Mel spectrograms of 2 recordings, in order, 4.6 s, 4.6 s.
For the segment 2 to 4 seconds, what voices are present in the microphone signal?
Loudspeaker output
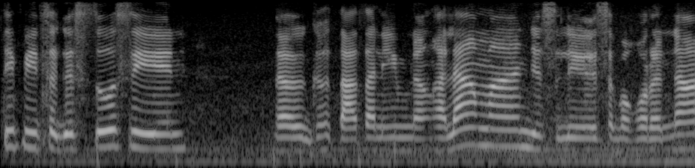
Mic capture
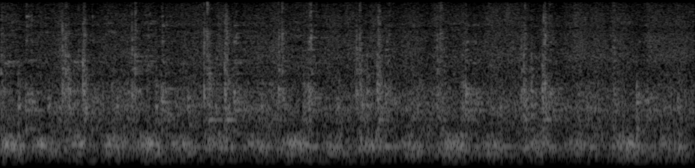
neither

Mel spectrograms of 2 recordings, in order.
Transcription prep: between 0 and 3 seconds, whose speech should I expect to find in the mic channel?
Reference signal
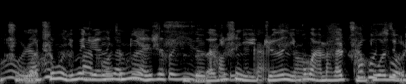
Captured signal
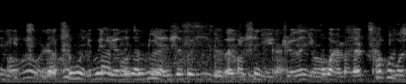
echo only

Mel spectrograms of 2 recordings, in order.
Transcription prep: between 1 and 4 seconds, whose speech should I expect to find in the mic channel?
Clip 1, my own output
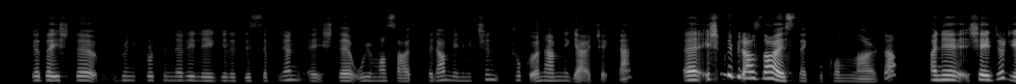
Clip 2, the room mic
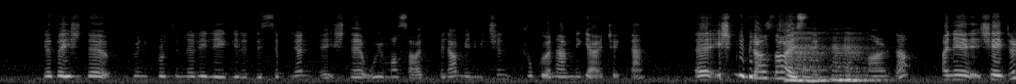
echo only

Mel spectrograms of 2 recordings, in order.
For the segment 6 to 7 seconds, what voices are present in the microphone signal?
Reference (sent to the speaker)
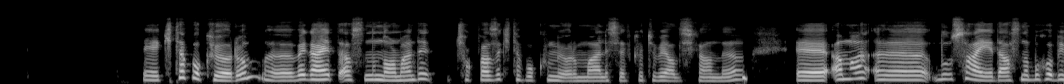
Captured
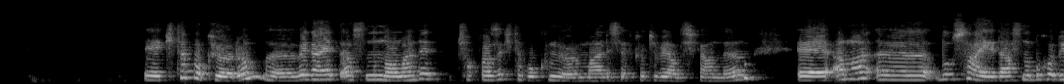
echo only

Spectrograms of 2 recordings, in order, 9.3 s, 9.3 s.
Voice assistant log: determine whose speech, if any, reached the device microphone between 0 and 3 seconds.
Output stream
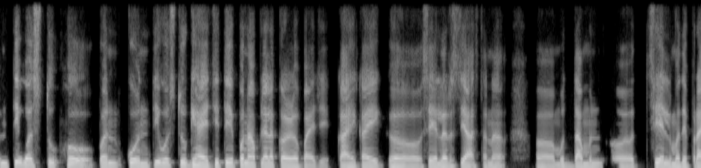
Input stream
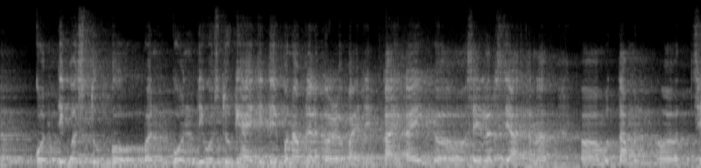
echo only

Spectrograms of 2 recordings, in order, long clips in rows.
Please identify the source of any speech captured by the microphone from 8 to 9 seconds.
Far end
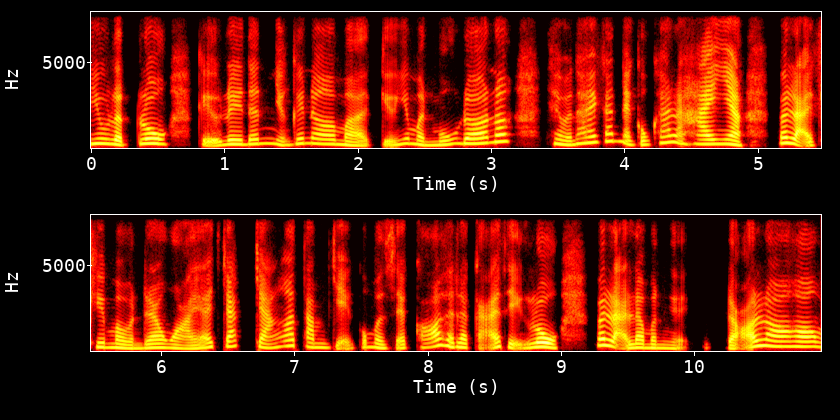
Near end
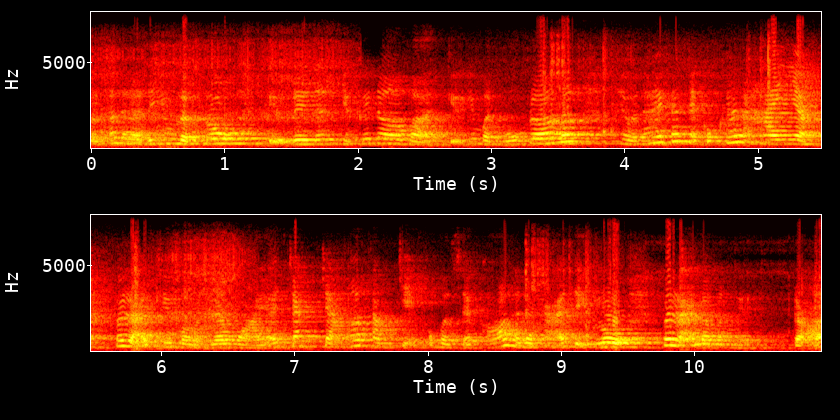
echo only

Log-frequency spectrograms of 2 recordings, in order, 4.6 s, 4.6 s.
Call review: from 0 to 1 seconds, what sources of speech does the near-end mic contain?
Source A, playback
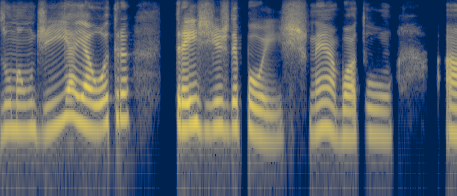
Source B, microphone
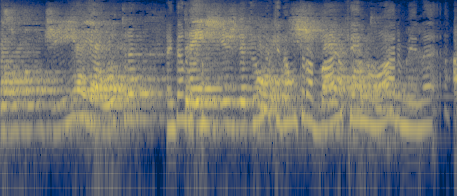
echo only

